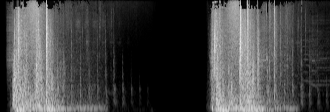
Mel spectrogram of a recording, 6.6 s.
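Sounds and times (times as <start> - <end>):
medieval catapult: 0.2 - 2.2, 4.2 - 6.2.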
